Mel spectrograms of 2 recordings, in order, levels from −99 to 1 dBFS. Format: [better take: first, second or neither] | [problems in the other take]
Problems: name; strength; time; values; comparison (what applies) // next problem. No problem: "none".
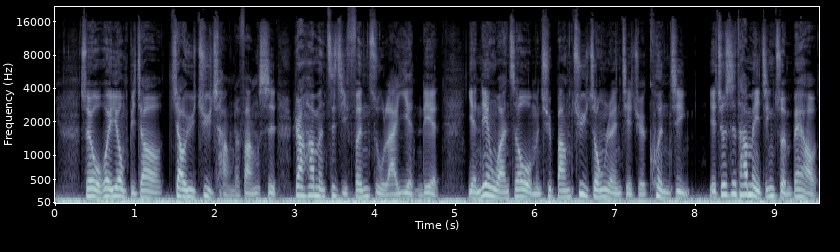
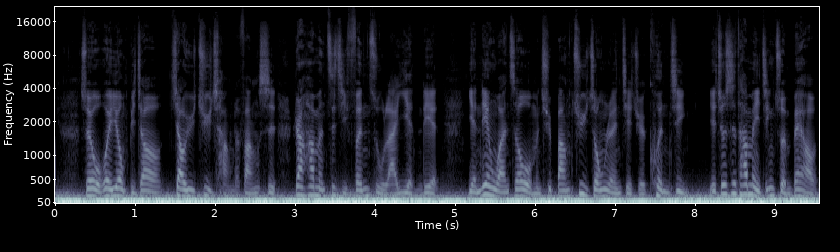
first | low rumble; loud; throughout; 1 dB below the speech; faint in the first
